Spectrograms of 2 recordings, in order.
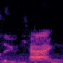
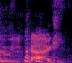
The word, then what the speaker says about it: Liu Kang: I would pronounce it Liu Kang, not Louis Kang.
